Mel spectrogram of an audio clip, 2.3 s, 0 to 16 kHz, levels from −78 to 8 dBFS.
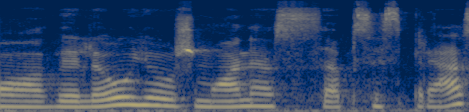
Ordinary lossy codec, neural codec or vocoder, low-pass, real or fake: Opus, 24 kbps; none; 14.4 kHz; real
